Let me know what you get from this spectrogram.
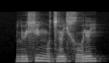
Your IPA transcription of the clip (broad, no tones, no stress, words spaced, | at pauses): lʉxʲø ŋod͡zœ̃jxoɾʲõj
